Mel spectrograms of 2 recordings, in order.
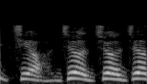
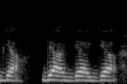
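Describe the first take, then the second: First: ज repeated as "jya", palatal j into ya; alternative pronunciation. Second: ज्ञा repeated as "gya", hard g into ya; demonstrated pronunciation. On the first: Teacher showing the other reading to students, ज as "jya". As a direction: drill ज as "jya", all on the palate. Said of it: "अगर हम ज्या कहते हैं इसको". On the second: Teacher showing how we say it, ज्ञा as "gya". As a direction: drill ज्ञा from throat to palate, lower pitched. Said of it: "ज्ञा बोलते हैं हम". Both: Shown as a demonstration.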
